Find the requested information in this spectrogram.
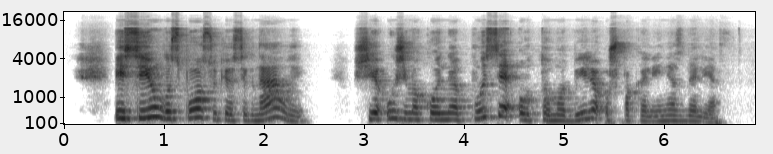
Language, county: Lithuanian, Utena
